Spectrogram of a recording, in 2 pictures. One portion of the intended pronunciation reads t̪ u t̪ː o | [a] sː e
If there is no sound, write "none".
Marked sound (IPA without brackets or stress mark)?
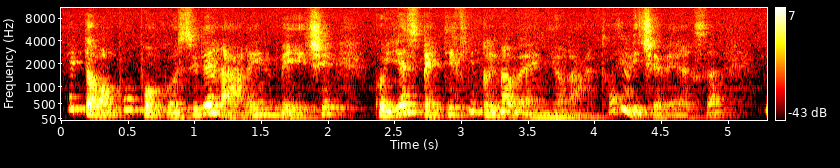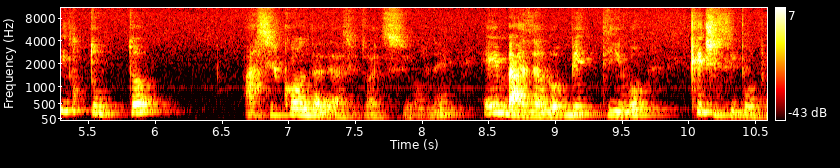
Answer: a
